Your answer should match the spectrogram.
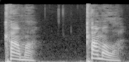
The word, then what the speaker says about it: Kamala: Kamala. I said it right the first time. – No, you didn't. It's think of a comma. – Kamala.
